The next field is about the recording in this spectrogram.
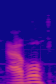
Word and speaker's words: Cavill: Cavill, even though you've been saying it, I'm like Henry Cavill's bad.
